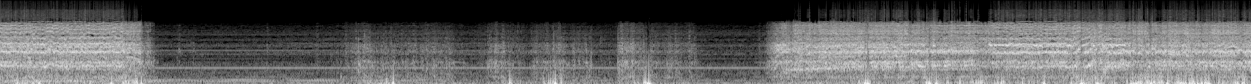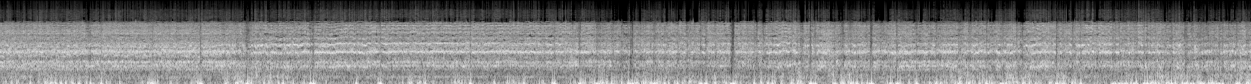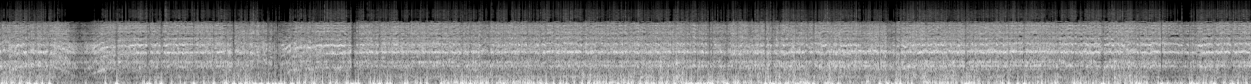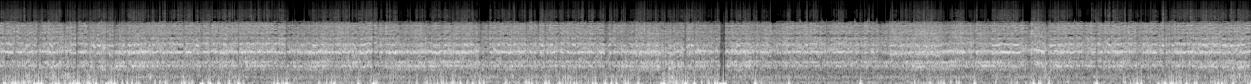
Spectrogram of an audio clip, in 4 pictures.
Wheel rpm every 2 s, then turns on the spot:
150, 0, 10, 20, 190, 220, 210, 220, 230, 230, 230, 230, 210, 190, 210, 230, 230, 230, 230, 230, 230, 230, 230, 230, 230.
4-6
